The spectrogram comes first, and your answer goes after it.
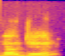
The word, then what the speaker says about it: Vodun: so first of all it's pronounced vodun um and it is a Haitian tradition um and I don't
